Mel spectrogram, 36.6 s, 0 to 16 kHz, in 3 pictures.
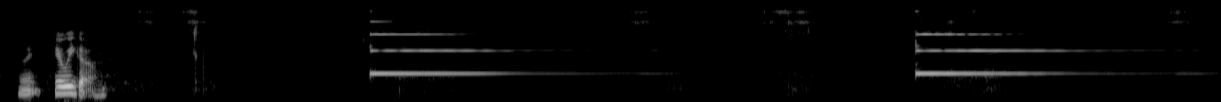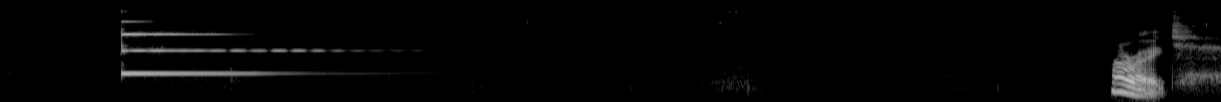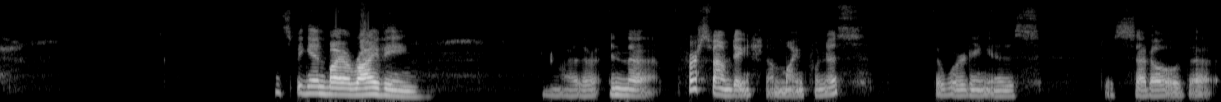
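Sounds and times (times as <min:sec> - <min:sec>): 
speech: 0:00.2 - 0:01.2, 0:27.2 - 0:28.7, 0:29.8 - 0:33.1, 0:33.8 - 0:36.6
meditation bell ringing in a quiet room: 0:03.7 - 0:19.5.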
